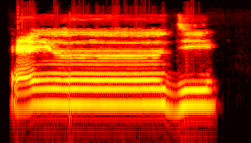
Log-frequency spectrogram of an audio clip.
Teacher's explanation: لدينا نون ساكنة وبعدها حرف الدال في كلمة واحدة، الحكم إخفاء حقيقي مع غنة كاملة مرققة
